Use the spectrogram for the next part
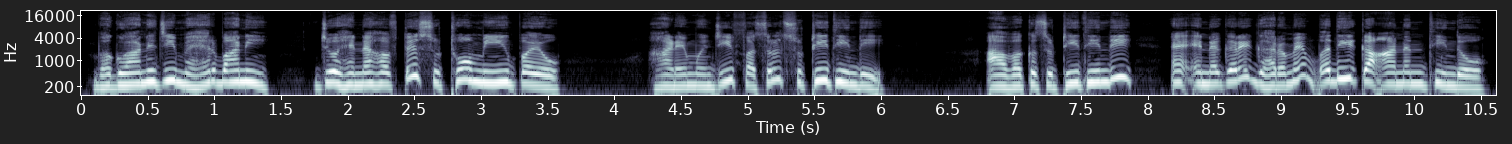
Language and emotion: Sindhi, happy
